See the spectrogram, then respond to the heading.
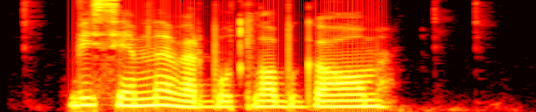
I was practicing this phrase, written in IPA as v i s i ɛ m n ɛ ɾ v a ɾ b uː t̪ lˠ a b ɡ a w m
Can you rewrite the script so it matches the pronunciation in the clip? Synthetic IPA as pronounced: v i s i ɛ m n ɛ v a ɾ b uː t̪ lˠ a b ɡ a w m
